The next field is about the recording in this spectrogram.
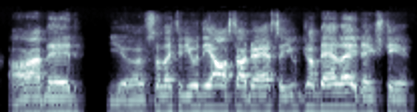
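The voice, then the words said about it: Badly done put-on accent. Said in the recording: “I apologize for that very bad accent.”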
